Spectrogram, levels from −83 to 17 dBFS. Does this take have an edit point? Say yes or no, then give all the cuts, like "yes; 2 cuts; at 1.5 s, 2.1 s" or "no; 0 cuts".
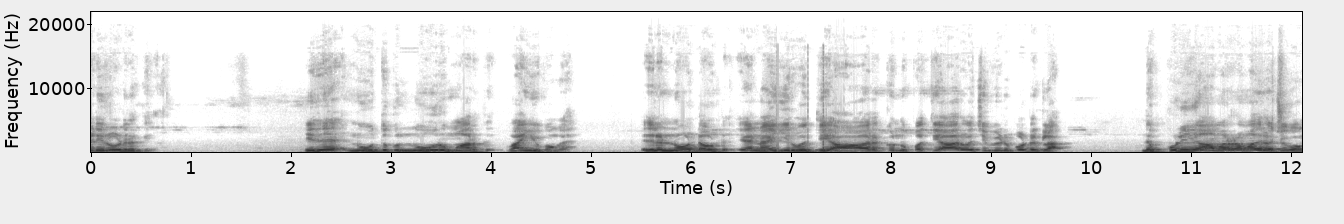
no; 0 cuts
